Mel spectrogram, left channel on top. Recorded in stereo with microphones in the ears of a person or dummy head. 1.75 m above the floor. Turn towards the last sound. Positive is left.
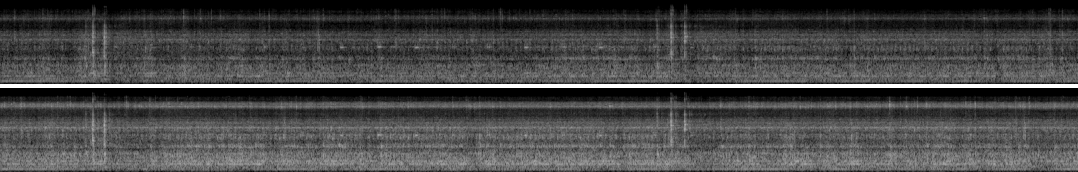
turn(degrees=-10)  # may be behind; listen again after turning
